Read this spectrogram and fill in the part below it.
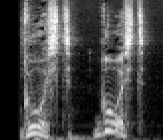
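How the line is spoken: Joyful shouting. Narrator (Russian): радостно кричали они, потому что даже в стране бессмертных появление пришельца считалось добрым знаком

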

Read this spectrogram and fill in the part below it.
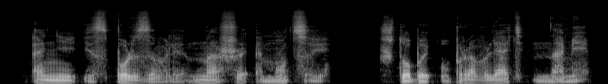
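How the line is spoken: Quiet, deliberate, emphatic. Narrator (Russian): негромко сказал Чаунс, словно вгоняя слово за словом в упрямый мозг своего собеседника

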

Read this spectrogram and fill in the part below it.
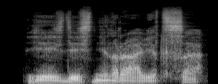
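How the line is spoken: Whisper. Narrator (Russian): прошептал Грегор

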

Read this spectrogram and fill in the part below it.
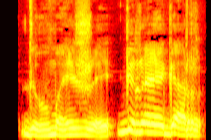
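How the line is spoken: Pleading. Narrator (Russian): взмолился Арнольд

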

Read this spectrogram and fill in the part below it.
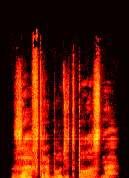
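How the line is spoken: Soft. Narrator (Russian): мягко произнес Дональдсон

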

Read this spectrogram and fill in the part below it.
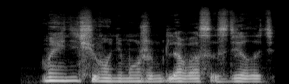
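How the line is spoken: Sighing woman. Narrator (Russian): вздохнула дама

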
